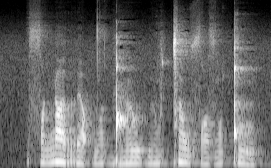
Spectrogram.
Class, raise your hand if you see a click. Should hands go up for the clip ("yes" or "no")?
yes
